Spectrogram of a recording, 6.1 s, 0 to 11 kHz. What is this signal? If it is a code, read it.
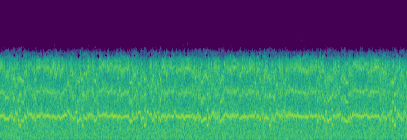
Emergency Alert System (SAME) tones (header bursts), heard as harsh buzzing bursts. It is heard from 0.9 to 5.4 s.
